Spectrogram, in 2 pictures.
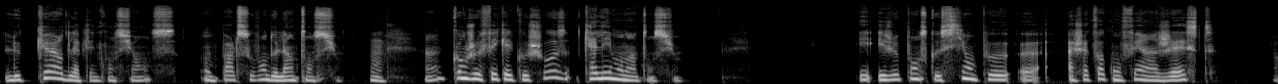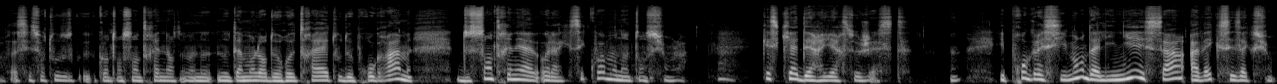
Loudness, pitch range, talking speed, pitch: -22 LUFS, 180-235 Hz, 175 wpm, 195 Hz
